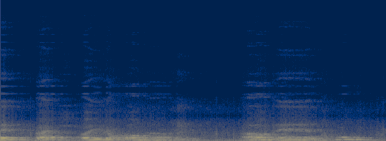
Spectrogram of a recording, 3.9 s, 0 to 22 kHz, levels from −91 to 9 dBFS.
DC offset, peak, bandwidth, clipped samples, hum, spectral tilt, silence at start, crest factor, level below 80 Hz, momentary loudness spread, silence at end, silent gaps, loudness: under 0.1%; -18 dBFS; 11 kHz; under 0.1%; none; -8 dB/octave; 0 s; 16 dB; -54 dBFS; 11 LU; 0 s; none; -36 LUFS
